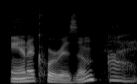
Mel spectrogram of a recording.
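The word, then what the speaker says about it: anachorism: m unfortunately it's a it sounds a lot like anachronism so people will think you're making a mispronunciation but it's anacor ISM and it's a geographical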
